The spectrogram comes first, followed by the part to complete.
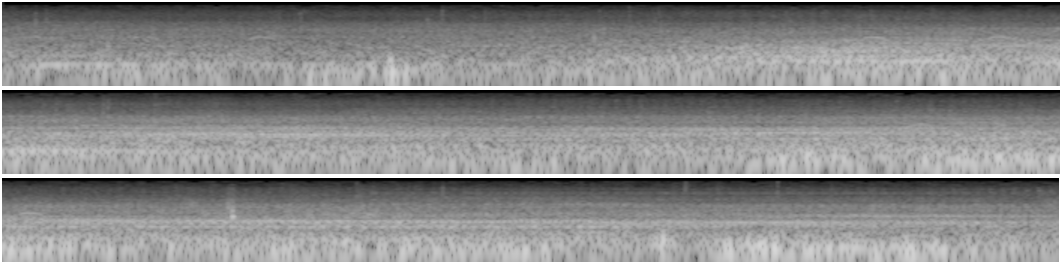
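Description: Wind buffeting the microphone in low, uneven gusts. From about two seconds in, a distant engine drones steadily, its pitch wavering slightly.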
